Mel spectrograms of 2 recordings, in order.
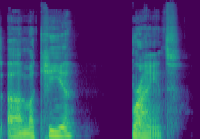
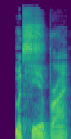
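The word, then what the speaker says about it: Ma'Khia Bryant: Her name was Makia Bryant, Makia Bryant, and she was 16 years old.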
